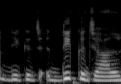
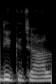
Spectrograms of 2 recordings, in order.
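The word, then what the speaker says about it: दिग्जाल: भी आ जाता है तो दिक जाल नहीं दिग जाल होता है दिग जाल है दिग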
